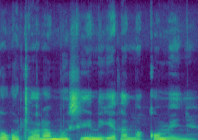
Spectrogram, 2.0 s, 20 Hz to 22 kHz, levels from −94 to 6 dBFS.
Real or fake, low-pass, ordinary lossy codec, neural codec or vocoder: real; none; none; none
